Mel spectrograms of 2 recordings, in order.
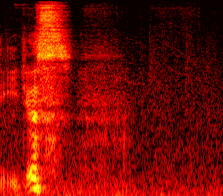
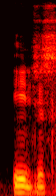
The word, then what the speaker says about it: Aegis: It's usually pronounced Aegis. It's a common word. Okay. Because there are other words where AE is debatable. Mm-hmm. You ready? Yeah. Aegis is pronounced like Eon.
